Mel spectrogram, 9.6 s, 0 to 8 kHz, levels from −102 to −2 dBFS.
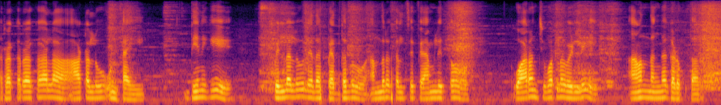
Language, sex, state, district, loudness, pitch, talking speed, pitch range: Telugu, male, Andhra Pradesh, Krishna, -18 LUFS, 135 Hz, 100 wpm, 125-140 Hz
